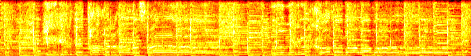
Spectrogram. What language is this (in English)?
Kazakh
